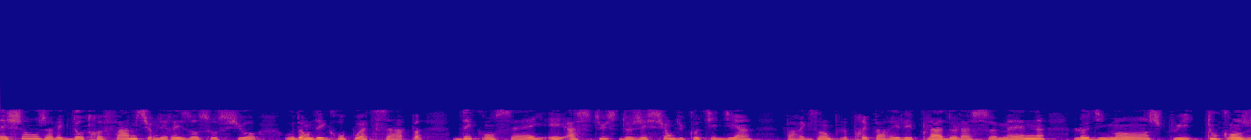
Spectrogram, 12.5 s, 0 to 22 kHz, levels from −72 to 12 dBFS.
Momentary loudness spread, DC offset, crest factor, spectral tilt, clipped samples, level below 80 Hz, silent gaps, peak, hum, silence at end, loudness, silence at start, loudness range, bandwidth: 9 LU; under 0.1%; 16 dB; -6.5 dB/octave; under 0.1%; -58 dBFS; none; -6 dBFS; none; 0 s; -24 LUFS; 0 s; 4 LU; 5 kHz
